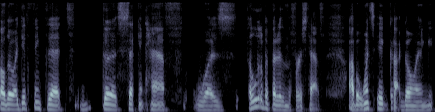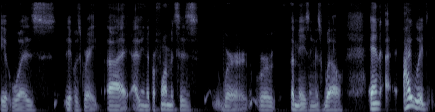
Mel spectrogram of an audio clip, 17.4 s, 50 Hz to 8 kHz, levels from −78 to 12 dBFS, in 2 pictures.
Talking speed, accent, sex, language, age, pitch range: 145 wpm, American, male, English, 50-69, 110-150 Hz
